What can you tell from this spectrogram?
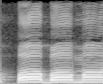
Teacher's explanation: lower lip touches the upper lip, it is bilabial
